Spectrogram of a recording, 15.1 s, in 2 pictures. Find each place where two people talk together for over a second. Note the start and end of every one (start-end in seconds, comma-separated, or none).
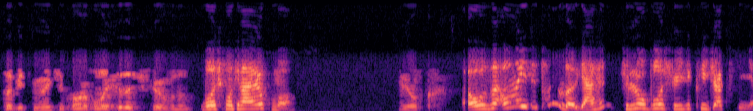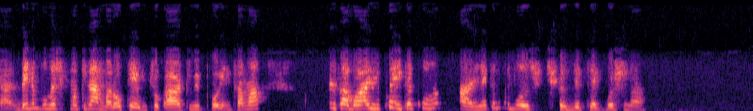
none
